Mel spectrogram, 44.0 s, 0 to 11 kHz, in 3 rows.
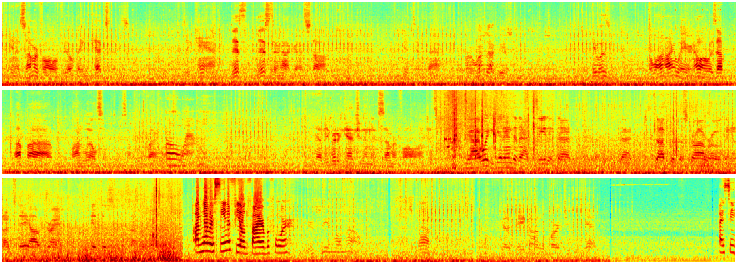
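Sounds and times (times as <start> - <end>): wind buffeting microphone: 0.0 - 42.2
truck rumble inside cab: 0.0 - 44.0.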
